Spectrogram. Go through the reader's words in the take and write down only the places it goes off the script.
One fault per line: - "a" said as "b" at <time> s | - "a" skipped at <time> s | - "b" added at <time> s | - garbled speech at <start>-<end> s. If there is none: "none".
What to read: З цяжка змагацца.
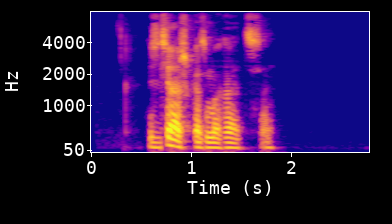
none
